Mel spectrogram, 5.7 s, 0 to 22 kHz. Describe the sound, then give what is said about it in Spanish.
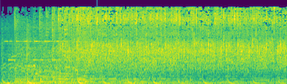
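Sustained applause from a large audience at the Cervantes Prize ceremony, where the King and Queen of Spain present the award to Álvaro Pombo in the Paraninfo of the University of Alcalá de Henares on 23 April. A dense, steady wash of clapping stays loud throughout, with a faint murmur of voices underneath. “Los aplausos a Pombo.”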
